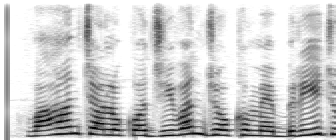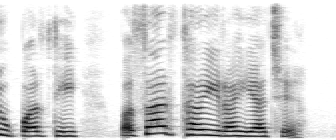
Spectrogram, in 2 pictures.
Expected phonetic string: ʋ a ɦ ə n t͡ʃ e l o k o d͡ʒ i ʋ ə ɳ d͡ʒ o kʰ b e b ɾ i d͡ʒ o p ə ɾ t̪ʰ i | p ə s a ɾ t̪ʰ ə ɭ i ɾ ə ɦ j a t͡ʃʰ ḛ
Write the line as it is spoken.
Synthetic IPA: ʋ a ɦ ə n t͡ʃ a l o k o d͡ʒ i ʋ ə n d͡ʒ o kʰ m e b ɾ i d͡ʒ u p ə ɾ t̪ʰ i | p ə s a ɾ t̪ʰ ə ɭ i ɾ ə ɦ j a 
